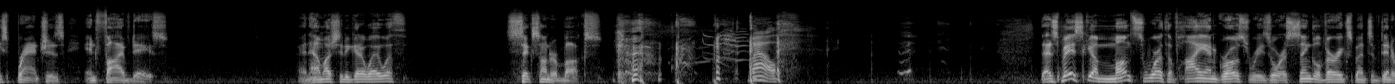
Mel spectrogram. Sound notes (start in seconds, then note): 7.8 laughter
